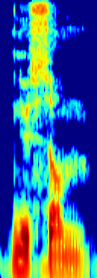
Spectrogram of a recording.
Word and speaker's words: nous sommes: Nous sommes, nous sommes, nous sommes. We are. Nous sommes. Nous sommes. Notice you're not pronouncing the end of it here.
